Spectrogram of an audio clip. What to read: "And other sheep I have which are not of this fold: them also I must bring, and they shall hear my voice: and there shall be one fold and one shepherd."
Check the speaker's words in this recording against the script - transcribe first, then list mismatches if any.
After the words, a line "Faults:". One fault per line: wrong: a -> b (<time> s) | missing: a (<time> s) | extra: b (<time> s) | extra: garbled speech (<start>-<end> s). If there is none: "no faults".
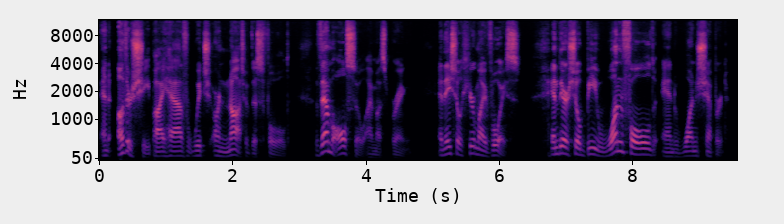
"And other sheep I have which are not of this fold: them also I must bring, and they shall hear my voice: and there shall be one fold and one shepherd."
Faults:
no faults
